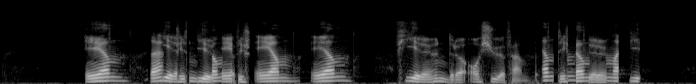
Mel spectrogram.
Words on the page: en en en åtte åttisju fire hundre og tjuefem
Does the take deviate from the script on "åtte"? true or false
true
